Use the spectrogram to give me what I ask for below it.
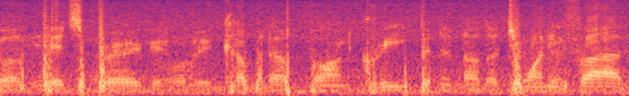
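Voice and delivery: ordinary talk, nothing marked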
